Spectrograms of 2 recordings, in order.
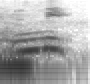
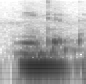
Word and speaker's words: knitted: K isn't pronounced, only knitted. Knitted.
